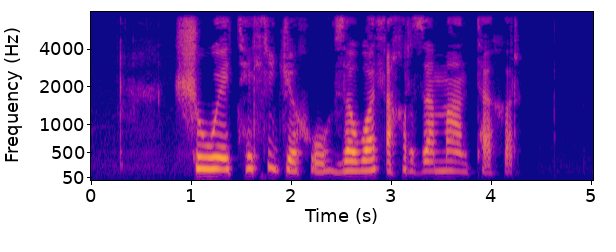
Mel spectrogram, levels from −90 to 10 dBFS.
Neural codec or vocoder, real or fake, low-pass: none; real; 7.2 kHz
